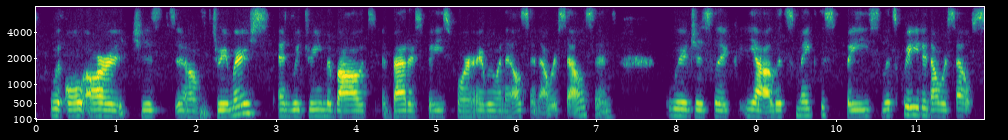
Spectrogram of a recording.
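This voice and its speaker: A woman with a non-native accent, her pitch fairly low and her pace fairly slow. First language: not English. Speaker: crypto artist. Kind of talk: interview.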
